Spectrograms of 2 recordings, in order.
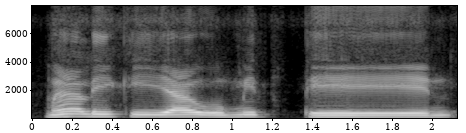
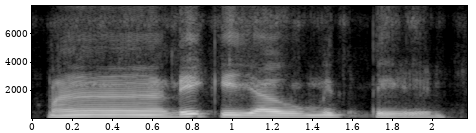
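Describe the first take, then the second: First: The first vowel of Maliki is short. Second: The first vowel of Maliki is long. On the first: It means the king of the Day of Judgement. "Kalau manya pendek" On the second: It means the owner of the Day of Judgement. "kalau dibaca panjang"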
